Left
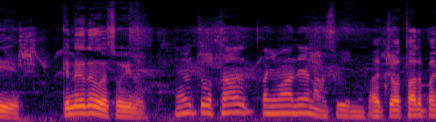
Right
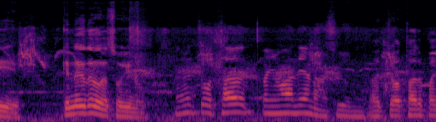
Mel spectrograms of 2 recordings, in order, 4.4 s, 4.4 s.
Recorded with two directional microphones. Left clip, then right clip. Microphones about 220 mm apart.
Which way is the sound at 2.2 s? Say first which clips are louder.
Left 5 dB; 55° left (ahead or behind).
